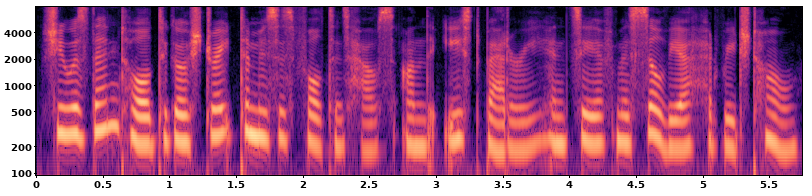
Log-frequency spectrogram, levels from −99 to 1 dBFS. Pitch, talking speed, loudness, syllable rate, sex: 230 Hz, 240 wpm, -18 LUFS, 5.2 syllables/s, female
